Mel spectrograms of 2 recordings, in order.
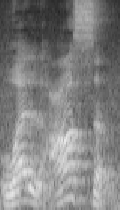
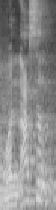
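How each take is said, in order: First: It is said slower with a drawn-out hiss. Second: It is said quickly with a short hiss. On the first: The speaker calls it right. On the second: The speaker calls it wrong.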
